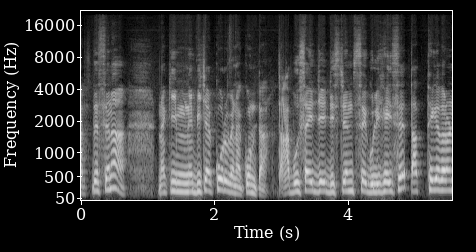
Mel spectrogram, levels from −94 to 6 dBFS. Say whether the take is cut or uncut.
cut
